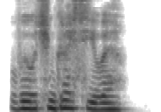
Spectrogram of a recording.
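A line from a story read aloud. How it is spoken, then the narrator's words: Breathless. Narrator (Russian): выдохнул он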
